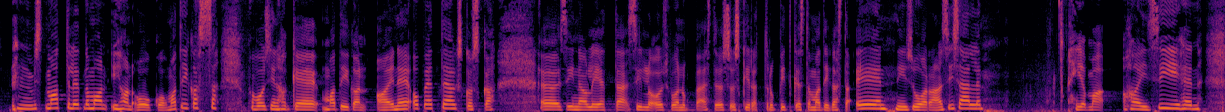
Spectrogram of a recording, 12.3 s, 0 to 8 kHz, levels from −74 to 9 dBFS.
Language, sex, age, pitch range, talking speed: Finnish, female, 20-39, 190-250 Hz, 170 wpm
